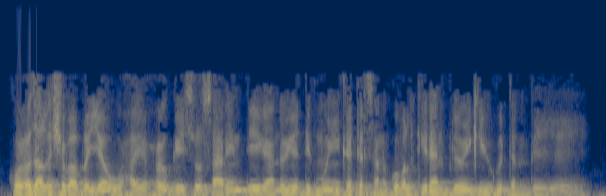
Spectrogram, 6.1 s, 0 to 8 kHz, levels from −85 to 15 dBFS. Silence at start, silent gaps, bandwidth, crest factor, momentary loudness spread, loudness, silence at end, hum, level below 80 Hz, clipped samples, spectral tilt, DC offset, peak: 0.15 s; none; 5.2 kHz; 14 dB; 8 LU; -15 LUFS; 0 s; none; -46 dBFS; under 0.1%; -11 dB/octave; under 0.1%; 0 dBFS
